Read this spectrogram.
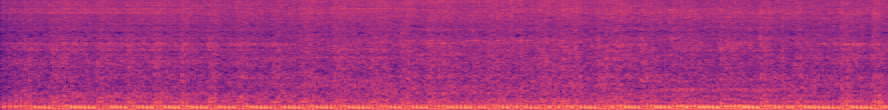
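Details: Honda Revo single-cylinder motorcycle with battery fitted, idling rough (brebet) with uneven, skipping beats; weak charging system starving the ignition.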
